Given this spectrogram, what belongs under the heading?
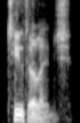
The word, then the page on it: tutelage: British English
